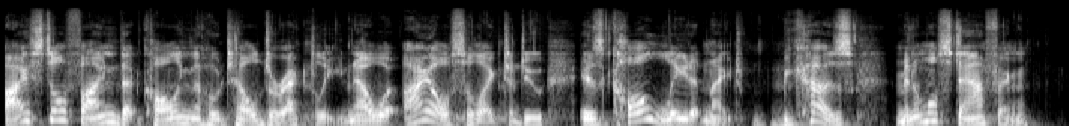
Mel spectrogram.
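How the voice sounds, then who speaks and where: A man with a Canadian accent talks at a moderate pace and fairly high pitch, using very wide pitch swings, vocal fry and very even loudness. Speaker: money-saving expert. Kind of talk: interview. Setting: studio.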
